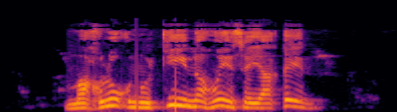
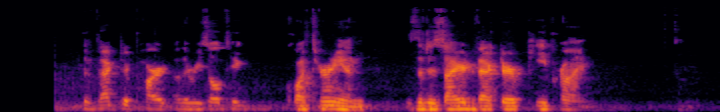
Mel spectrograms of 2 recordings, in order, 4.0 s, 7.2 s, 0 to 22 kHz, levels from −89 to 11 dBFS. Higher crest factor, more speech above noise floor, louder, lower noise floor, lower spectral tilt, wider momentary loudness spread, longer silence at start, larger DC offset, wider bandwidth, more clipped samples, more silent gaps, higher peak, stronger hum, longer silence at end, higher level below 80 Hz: second, 14 dB vs 20 dB; first, 52 dB vs 44 dB; first, -12 LUFS vs -19 LUFS; about the same, -64 dBFS vs -63 dBFS; second, -4 dB/octave vs -7 dB/octave; second, 8 LU vs 15 LU; about the same, 0.65 s vs 0.7 s; neither; second, 9.6 kHz vs 15.5 kHz; neither; neither; about the same, 0 dBFS vs -2 dBFS; neither; second, 0.85 s vs 1.35 s; about the same, -50 dBFS vs -54 dBFS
